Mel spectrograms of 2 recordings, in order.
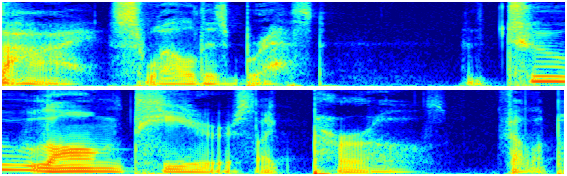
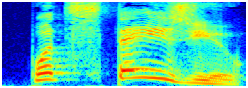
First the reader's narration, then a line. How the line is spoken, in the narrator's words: cried Spendius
